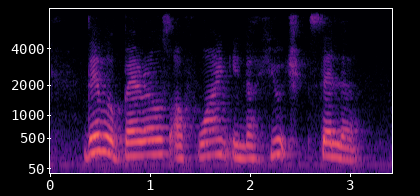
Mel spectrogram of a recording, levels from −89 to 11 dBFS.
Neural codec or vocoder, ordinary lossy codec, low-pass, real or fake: none; Opus, 24 kbps; 7.2 kHz; real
